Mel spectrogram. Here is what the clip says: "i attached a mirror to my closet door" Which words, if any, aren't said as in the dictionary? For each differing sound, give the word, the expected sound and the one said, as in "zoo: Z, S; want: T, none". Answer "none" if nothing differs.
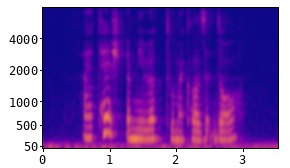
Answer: none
